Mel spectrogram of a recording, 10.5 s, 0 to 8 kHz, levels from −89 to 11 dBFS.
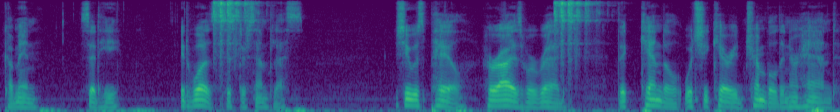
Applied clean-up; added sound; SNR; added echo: none; Tambourine; -1 dB; none.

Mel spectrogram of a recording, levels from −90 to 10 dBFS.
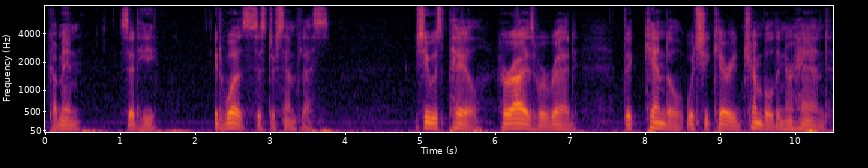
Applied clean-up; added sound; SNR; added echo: none; none; none; none.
